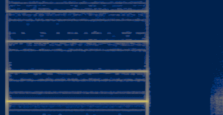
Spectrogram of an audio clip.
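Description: Answering-machine beep: one steady, high electronic tone lasting about a second and a half, then cutting off.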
